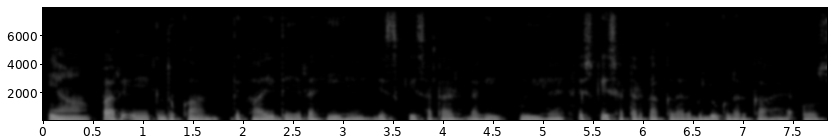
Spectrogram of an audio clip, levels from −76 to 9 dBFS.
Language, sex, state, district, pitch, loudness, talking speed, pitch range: Hindi, female, Uttar Pradesh, Gorakhpur, 175 Hz, -39 LUFS, 175 wpm, 170-180 Hz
